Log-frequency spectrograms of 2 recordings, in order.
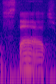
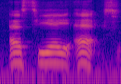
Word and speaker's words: Stach: And when I was a little kid, it's spelled Stach because it's German. So when I was in school, they would always be like, Statch. you know, the teacher could never pronounce my name. And my homie was like, it stacks, like just Stax. Like he told her, like, you know how you abbreviate Christmas with an X?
